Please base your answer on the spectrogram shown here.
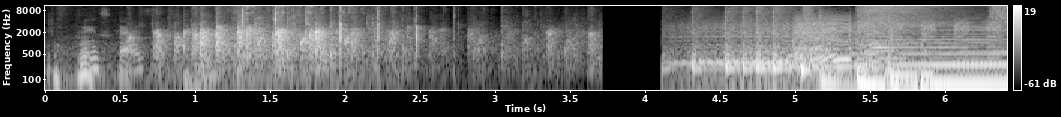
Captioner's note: applause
